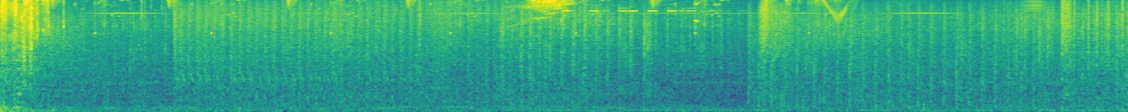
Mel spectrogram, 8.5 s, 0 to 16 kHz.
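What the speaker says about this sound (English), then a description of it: "Gonna try to curve the bullet a little bit with these chem launcher shots." Chem launcher shots in The Division 2, a dense, continuous barrage of gunfire-like bursts filling the whole stretch with steady loud rumble and crackle.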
